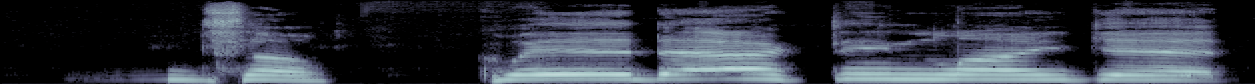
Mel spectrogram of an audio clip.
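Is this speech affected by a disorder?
Yes: Parkinson's disease; neurostimulator brain implant after 2 years.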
